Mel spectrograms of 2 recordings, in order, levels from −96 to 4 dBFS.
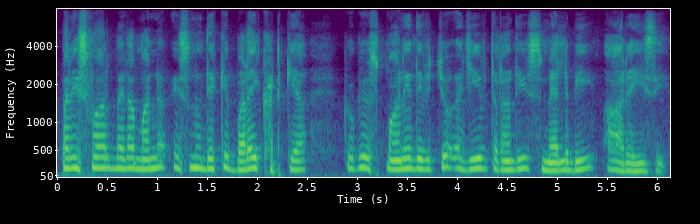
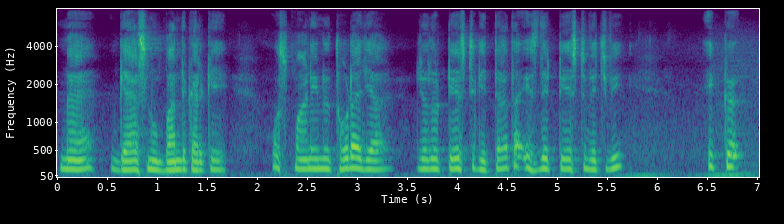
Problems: background sounds at intervals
